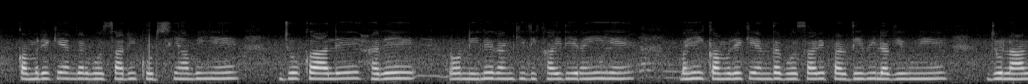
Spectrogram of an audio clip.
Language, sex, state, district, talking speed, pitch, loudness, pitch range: Hindi, female, Uttar Pradesh, Ghazipur, 190 wpm, 265 Hz, -19 LUFS, 255-270 Hz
